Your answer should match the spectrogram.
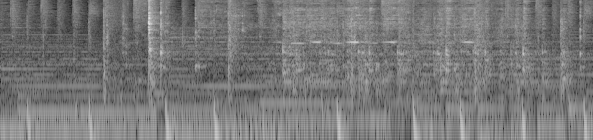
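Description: A pan holding chicken marsala sauce and melting cold butter is shaken and swirled on the stove, giving repeated metallic knocks, clinks and scrapes against a low hum, close and fairly loud, with no talking.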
